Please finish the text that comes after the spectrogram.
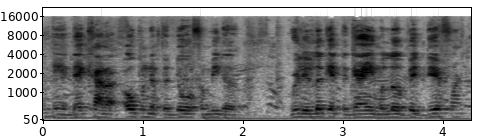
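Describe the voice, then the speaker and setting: A man's voice: medium pitch, fairly even intonation, fast, echoey room, distant mic, over music. A man from Houston, a rapper being interviewed, talking loosely and casually with lots of fillers. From Houston, Texas. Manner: laid-back, slangy, with many fillers. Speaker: guest rapper.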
